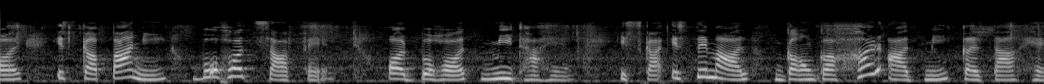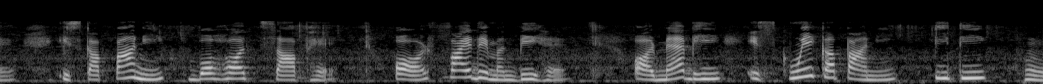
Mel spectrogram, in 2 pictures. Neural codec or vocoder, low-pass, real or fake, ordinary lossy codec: none; none; real; none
